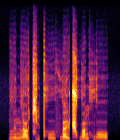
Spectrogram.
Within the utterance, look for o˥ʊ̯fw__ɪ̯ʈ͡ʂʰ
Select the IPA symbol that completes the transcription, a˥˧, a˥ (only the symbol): a˥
